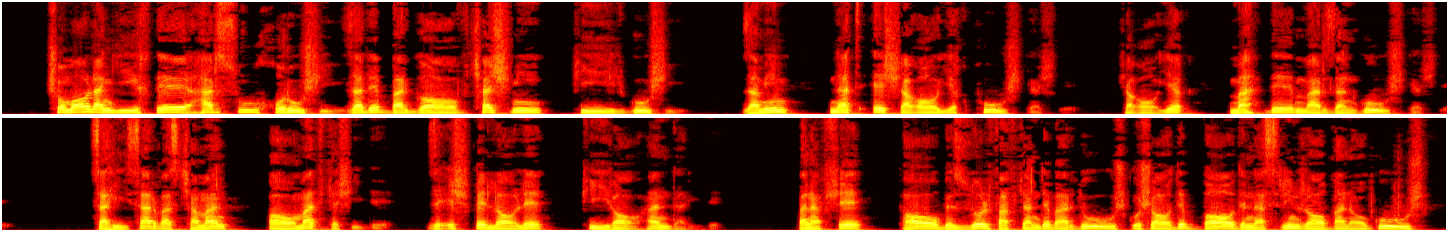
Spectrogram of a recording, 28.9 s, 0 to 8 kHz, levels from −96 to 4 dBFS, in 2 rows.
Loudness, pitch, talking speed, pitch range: -18 LUFS, 120 Hz, 85 wpm, 110-135 Hz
